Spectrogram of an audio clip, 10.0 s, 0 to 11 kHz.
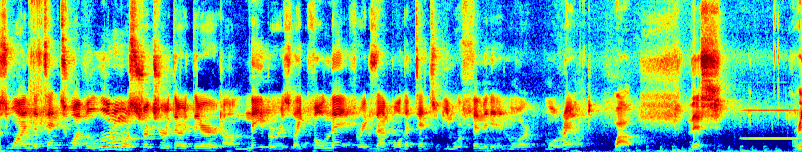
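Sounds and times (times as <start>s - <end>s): electronic beep: 9.1s - 10.0s.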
